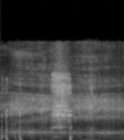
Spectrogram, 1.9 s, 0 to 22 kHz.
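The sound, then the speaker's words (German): A voice does a short, sudden imitation of a loud snore: a harsh, breathy snort bursting out after a few small clicks, then trailing into a quieter, low hum. “was einfach die ganze Nacht sich durchzieht, sondern so alle 20 Minuten so ein Schnarchschuss.”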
